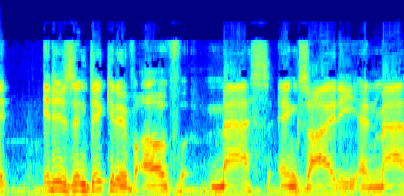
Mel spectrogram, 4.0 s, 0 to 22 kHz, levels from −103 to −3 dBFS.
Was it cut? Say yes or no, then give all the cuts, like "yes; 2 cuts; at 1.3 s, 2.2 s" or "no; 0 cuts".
no; 0 cuts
